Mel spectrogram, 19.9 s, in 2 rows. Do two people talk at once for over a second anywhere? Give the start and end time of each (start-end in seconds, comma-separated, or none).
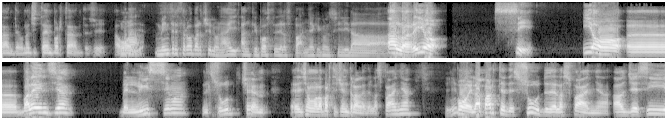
none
